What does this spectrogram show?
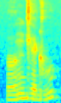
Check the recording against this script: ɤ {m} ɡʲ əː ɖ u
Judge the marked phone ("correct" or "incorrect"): incorrect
